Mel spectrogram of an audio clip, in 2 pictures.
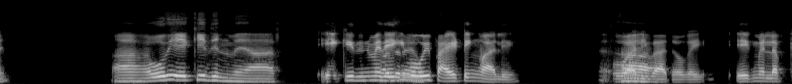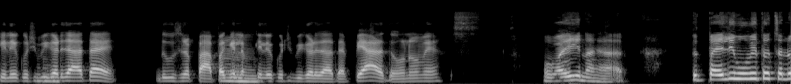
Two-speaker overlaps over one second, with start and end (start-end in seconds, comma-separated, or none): none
